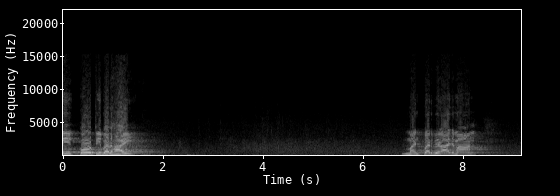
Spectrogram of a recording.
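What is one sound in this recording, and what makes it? An elderly man speaks slowly and emphatically into a microphone, echoing over loudspeakers.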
